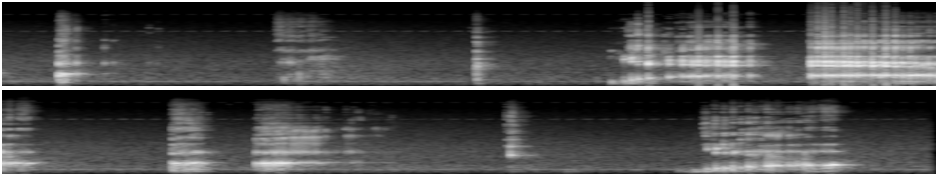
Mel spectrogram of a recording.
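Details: Person burping alone, slowed down in playback: about nine drawn-out, croaky burps at irregular intervals; repeated belching.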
